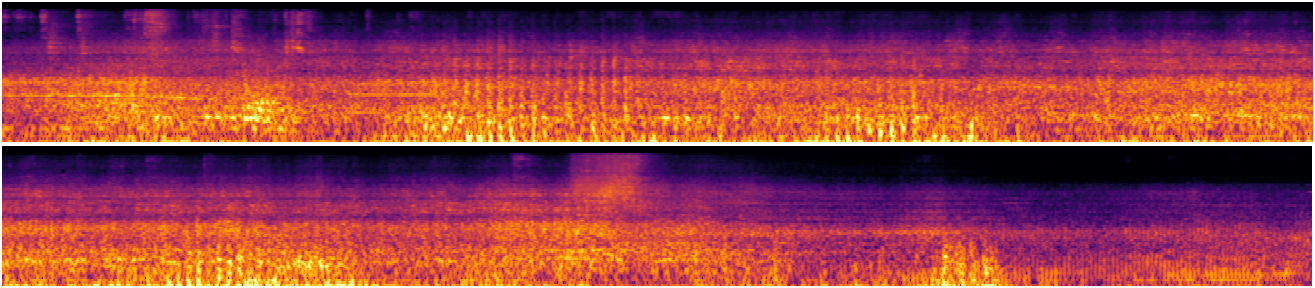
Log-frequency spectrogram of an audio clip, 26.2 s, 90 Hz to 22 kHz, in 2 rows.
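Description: Passenger train hauled by a WAP-7 electric locomotive passing close by: loud, steady noise of the locomotive and coach wheels running on the rails, easing off near the end.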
